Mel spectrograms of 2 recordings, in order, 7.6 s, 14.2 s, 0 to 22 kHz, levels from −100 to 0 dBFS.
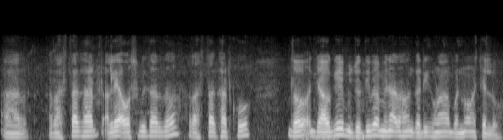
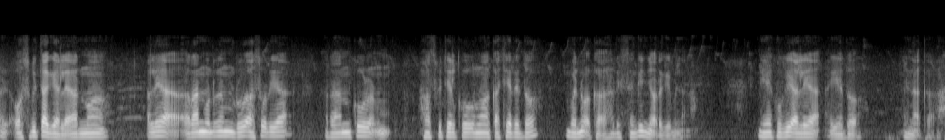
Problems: none marked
